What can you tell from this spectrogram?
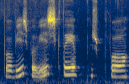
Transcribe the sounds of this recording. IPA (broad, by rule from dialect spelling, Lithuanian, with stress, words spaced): poː ˈbʲiːʃʲkʲ poː ˈbʲiːʃʲkʲ tɐɪ ˈɪʃ ˈpoː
